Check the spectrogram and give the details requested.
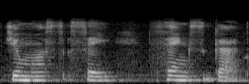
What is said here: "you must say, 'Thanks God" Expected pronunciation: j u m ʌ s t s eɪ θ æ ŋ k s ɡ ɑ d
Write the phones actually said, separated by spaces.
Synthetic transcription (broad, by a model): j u m ʌ s t s eɪ θ æ ŋ k s ɡ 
